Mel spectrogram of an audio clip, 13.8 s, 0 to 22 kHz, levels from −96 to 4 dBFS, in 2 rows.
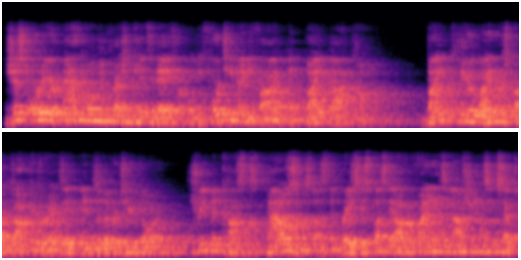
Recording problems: off-mic speech; far
room echo; noticeable; dies away in 1.5 s
garbled, watery; slightly; nothing above 10.5 kHz

